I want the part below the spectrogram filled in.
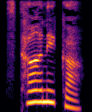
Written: ಸ್ಥಾನಿಕ

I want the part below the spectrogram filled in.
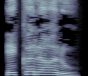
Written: ಎಕರಾರು

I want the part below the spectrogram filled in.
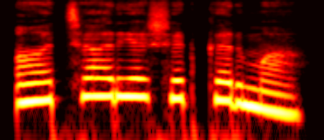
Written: ಆಚಾರ್ಯಷಟ್ಕರ್ಮ

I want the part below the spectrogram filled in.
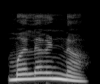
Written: ಮಲಅಣ್ಣ

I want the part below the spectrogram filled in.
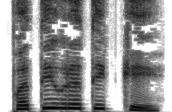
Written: ಪತಿವ್ರತಿಕ್ಕೆ

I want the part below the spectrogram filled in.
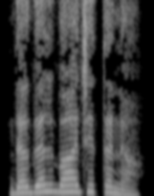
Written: ದಗಲಬಾಜಿತನ

